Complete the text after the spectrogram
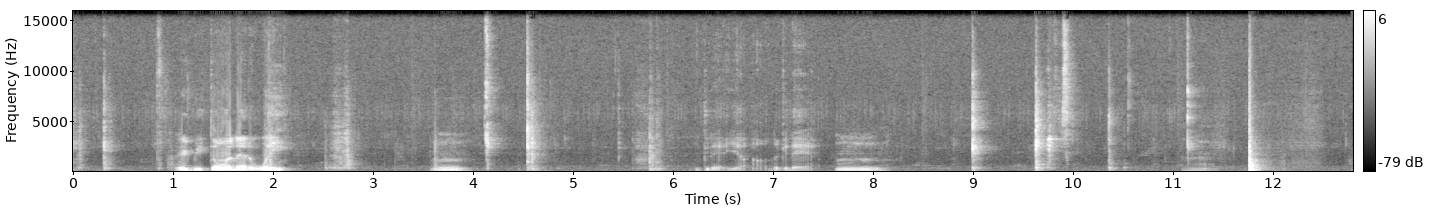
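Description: A fork and knife click against a plate.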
